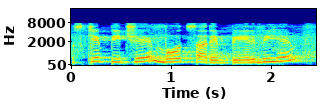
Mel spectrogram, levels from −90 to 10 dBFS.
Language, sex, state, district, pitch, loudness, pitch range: Hindi, female, Arunachal Pradesh, Lower Dibang Valley, 245 Hz, -14 LUFS, 205-270 Hz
